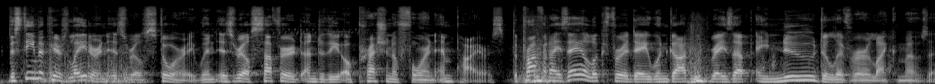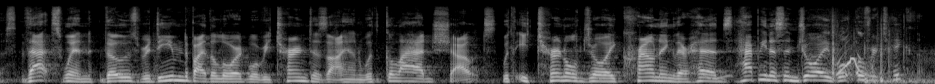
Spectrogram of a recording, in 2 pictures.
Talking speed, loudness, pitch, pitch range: 190 wpm, -22 LUFS, 145 Hz, 130-170 Hz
